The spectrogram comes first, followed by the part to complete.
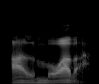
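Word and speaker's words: almohada: elado and this one almoada okay the h is there but you don't pronounce it at the most it's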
